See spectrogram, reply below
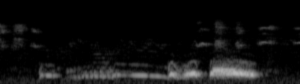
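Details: After being set out in the morning sun, a spotted dove sings energetically: soft hollow notes slide downward, then a rising coo and a loud drawn-out throaty coo end the phrase; small high twitters from other birds in the background.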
